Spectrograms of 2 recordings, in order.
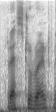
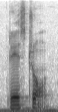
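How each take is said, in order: First: "रेस्टोरेंट" as res-tu-rent, with the final nt spoken in full; "रेस्टोरेंट" said the common Indian way, all syllables sounded; wrong pronunciation. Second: "रेस्टोरेंट" as RES-tron, squeezed into two syllables; "रेस्टोरेंट" said the English way, RES-tron with a light end; correct pronunciation. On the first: Teacher gives the mistaken "रेस्टोरेंट" first. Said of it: "रेस्टोरेंट नहीं होता". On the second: Teacher models the right "रेस्टोरेंट" for learners. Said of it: "that is restaurant". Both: Shown as a demonstration.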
